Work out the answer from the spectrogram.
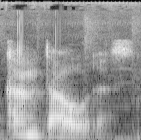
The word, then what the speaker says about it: Cantaoras: K, Alecuma con K, y Cantaoras lo escribimos sin D, o sea, a la manera como se pronuncia en lengua parenquera la palabra cantaora, cantaora sin D.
